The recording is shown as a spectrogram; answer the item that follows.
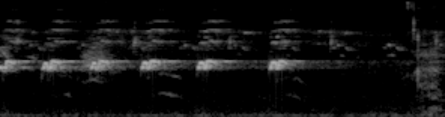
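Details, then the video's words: Birds calling in the evening beside a dry-season rice field: a run of six bright, high chirps, about four per second, steady in pitch. Then the chirps stop and a short rustle follows. A faint low hum runs underneath. "เสียงนกจ้ะเพื่อนๆฟังเสียงนกฮ้องเย็น"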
